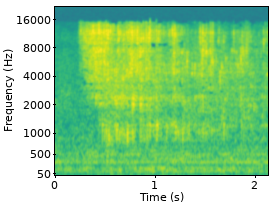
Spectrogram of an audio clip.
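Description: Water poured from a clear plastic glass into a bowl of dry rice and chopped vegetables: a faint, steady splashing trickle that begins a moment in.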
